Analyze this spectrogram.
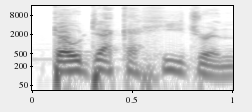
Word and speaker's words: dodecahedron: Dodecahedron.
